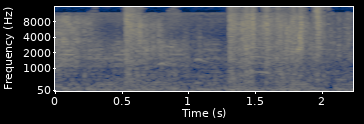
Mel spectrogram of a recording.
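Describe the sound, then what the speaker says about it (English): Gunfire in the video game InFAMOUS: First Light crackles as dense, rapid bursts of shots from shooting enemies, heard throughout with a voice speaking over the noisy mix. "I hear people shooting."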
